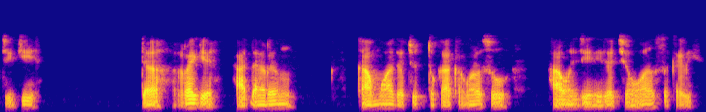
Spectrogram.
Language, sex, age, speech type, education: Hausa, male, 15-29, spontaneous, tertiary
